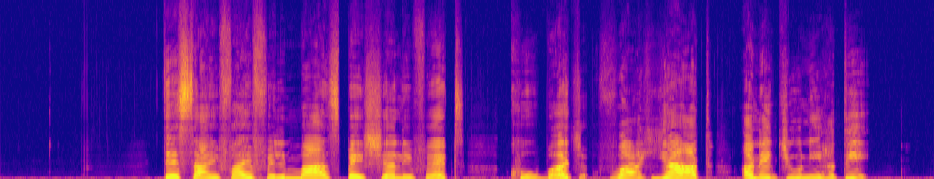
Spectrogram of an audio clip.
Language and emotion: Gujarati, disgusted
